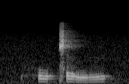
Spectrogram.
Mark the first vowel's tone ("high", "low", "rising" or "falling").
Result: falling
